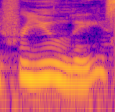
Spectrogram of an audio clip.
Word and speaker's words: Friuli: You are from a specific section of Italy, Friuli. See, am I saying it correctly? – Yes.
